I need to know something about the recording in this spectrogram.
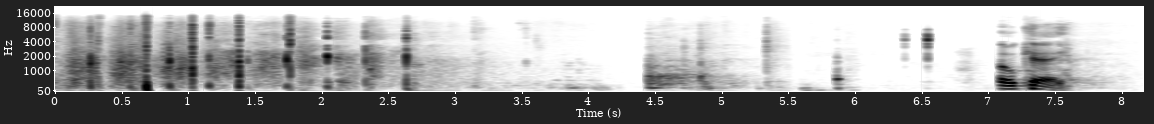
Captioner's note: applause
